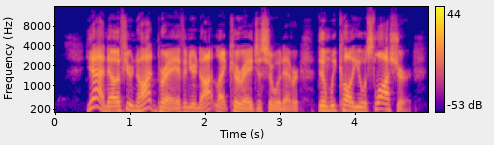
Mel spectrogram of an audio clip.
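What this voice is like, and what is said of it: Cool beachy surfer-dude accent. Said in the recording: “my kind of cool, beachy accent”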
